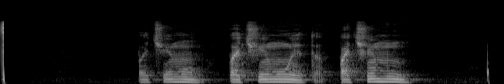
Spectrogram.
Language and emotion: Russian, angry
